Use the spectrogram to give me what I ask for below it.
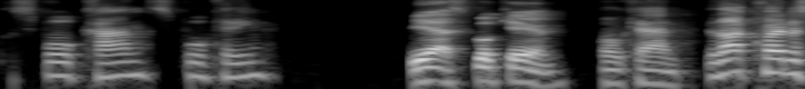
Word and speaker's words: Spokane: Yeah, Spokane.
